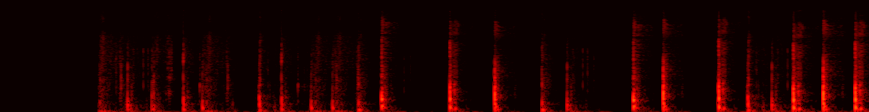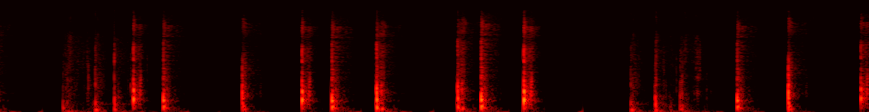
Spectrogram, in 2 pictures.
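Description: Stone blocks are set down one after another with quick, dull thuds.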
